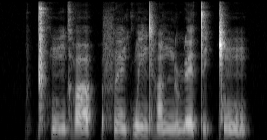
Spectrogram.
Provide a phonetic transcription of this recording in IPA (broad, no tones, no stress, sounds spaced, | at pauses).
ǁʰ ũ ɡʱ ɑ | f ɛ̃ k w ĩ dʱ ɑ̃ n̪ u ɳ ɛ t̪ i ǀ ũ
